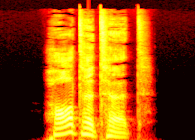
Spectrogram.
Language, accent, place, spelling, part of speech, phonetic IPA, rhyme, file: German, Germany, Berlin, hortetet, verb, [ˈhɔʁtətət], -ɔʁtətət, De-hortetet.ogg
- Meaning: inflection of horten: 1. second-person plural preterite 2. second-person plural subjunctive II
